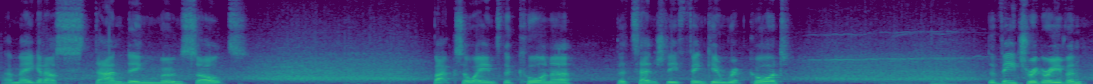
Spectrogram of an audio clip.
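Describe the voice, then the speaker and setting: A man with a slightly raspy voice, commentating a wrestling video game play-by-play, excitable at big moves and chatty in asides. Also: a little high, takes it slowly, long pauses, a crowd in the background, noisy background.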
